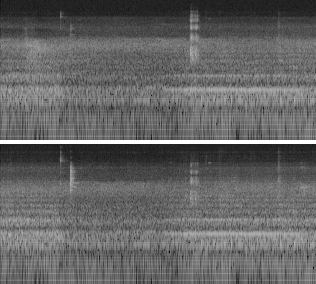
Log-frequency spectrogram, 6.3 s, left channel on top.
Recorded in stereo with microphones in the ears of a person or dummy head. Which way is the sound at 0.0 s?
20° right (ahead or behind).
